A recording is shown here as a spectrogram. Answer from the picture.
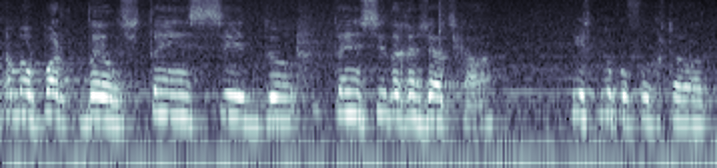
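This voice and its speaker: A man with a high-pitched voice speaks very slowly and fairly evenly over background music, with audible echo in the room. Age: 70s. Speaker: classic car collector. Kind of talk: casual interview. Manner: halting, with repetitions and fillers.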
